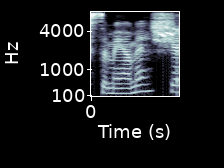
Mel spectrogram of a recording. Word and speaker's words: Sammamish: And just the way, like the different things that went on, like, you know, and I want to say it's Lake Sammamish. – Yes. – Is how it's pronounced.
